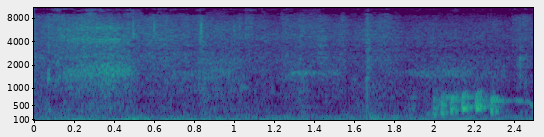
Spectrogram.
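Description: Domestic village pigeons giving low, throaty coos close by, a few soft rolling calls in quick succession, with a brief louder coo near the end.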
